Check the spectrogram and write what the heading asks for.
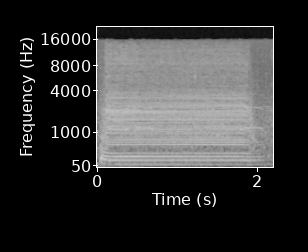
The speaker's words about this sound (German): Klingt, ja, es, es klingt auch viel zu klein. Es ist natürlich ein Nebelhorn. Das ist ein Nebelhorn, so ist es richtig.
